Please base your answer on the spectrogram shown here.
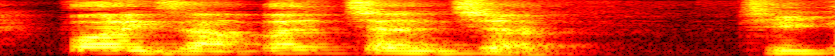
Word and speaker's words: चंचल: अर्थात हमें इस अनुस्वार का उच्चारण ञ की तरह करना है। तो इसका उच्चारण हमें ऐसा करना चाहिए। चंचल। ठीक है?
